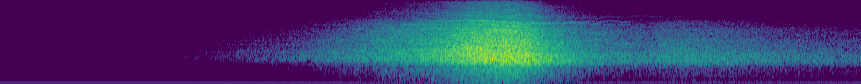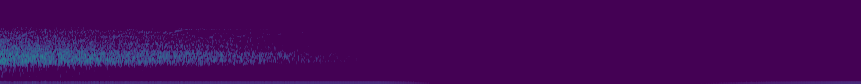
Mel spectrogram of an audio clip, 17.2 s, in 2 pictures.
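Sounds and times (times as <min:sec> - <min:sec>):
huge arena crowd cheering with Doppler: 0:02.9 - 0:11.4.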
